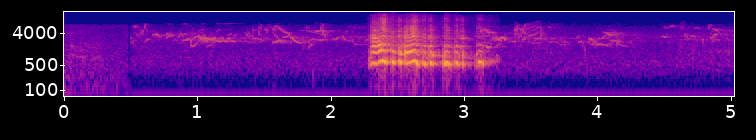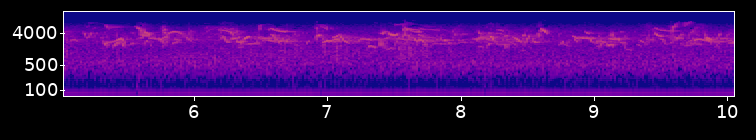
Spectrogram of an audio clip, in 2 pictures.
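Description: A turkey gobbling once, loudly, about two seconds in. Faint high chirping runs behind it throughout.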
